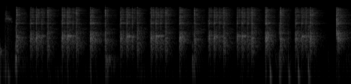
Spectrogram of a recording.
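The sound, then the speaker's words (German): Castanets clack in quick, rattling bursts, played in as a suspense effect, a steady stream of sharp, bright clicks with brief pauses between flurries, loud and with no voices alongside. “Ja, nee, dass wir Kastanietten als Spannungselement einspielen.”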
